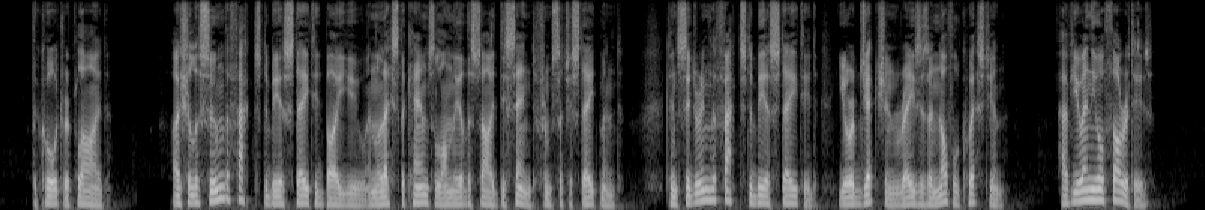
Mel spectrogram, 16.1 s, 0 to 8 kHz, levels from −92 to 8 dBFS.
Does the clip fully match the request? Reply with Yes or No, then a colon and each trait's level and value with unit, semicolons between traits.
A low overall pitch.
Yes: low, 100 Hz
